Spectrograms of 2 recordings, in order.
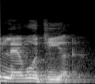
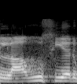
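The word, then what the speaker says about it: Lavoisier: हिंदी की किताबों में इसका नाम आपको आंतोइन लावूसियर भी मिल जाएगा, ठीक है ना। तो घबराना मत, इंग्लिश में हिंदी में प्रोनाउंसिएशन में थोड़ी बहुत गड़बड़ी हो सकती है, ठीक है।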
